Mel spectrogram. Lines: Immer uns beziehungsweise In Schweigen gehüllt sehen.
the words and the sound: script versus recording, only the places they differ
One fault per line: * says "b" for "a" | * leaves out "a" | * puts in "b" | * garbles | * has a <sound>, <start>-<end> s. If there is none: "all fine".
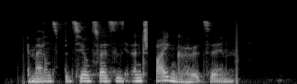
* has a dropout, 1.5-1.6 s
